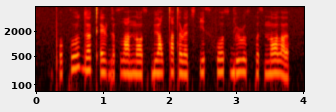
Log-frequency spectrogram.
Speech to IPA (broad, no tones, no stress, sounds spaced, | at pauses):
pʼ o k u lˠ d œ kʼ ɛ ɭ ɡ ø θ ðˤ i n ɔ θ ɓ y lˠ tˤ ə t ɹ œ t͡sʼ i θ f o θ ɡ y ɭ u θ p ə θ n ɔ lˠ ə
